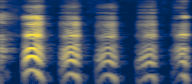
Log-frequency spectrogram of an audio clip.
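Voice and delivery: short teasing chuckle; mocking laugh. Mayor laughing at the baker, mocking chuckle. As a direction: laugh at him sarcastically. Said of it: "تمسخر و طعنه".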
